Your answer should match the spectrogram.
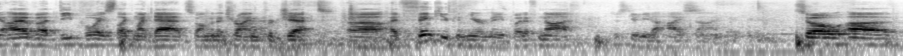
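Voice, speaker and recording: A man, a public defender, giving a relaxed, plain-spoken public lecture. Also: fairly low pitch, slight background noise. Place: school hall. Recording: echoey room, distant mic.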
